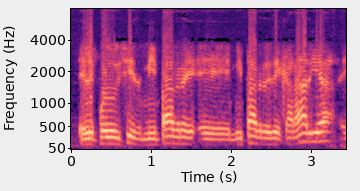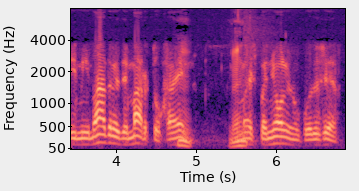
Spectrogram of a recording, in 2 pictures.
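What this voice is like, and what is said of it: Spanish spoken with Italian accent. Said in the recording (Spanish): “se ha quedado el acento italiano ... Pero el acento italiano se ha quedado.”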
